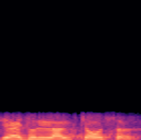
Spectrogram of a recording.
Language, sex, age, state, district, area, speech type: Sindhi, female, 45-60, Maharashtra, Thane, urban, conversation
